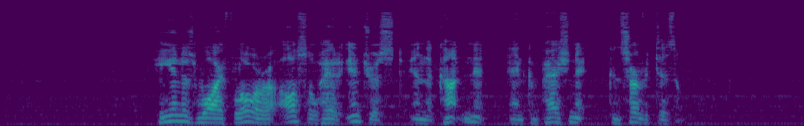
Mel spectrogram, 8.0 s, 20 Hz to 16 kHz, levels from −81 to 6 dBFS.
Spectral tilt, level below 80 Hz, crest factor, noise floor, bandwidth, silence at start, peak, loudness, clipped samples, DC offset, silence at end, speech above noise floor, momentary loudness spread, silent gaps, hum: -4 dB/octave; -76 dBFS; 22 dB; -72 dBFS; 11.5 kHz; 1.55 s; -18 dBFS; -38 LUFS; under 0.1%; under 0.1%; 1.25 s; 34 dB; 16 LU; none; none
